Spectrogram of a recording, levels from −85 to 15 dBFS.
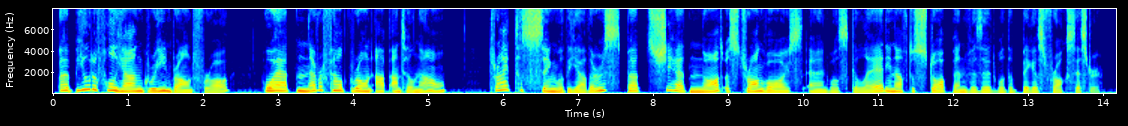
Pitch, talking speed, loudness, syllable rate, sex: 225 Hz, 170 wpm, -18 LUFS, 4.1 syllables/s, female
